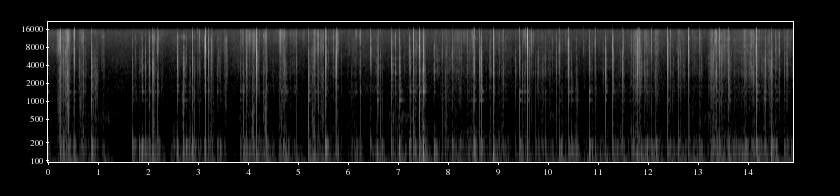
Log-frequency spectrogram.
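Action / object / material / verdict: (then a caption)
tap / metal mesh microphone grille / metal mesh / none. Long blue acrylic nails from both hands tap and scratch the hollow metal mesh grille of a large condenser microphone throughout. Dense, rapid clicks and scraping patter sit over a heavy, boomy low-end thump. Each short tick dies away almost instantly.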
